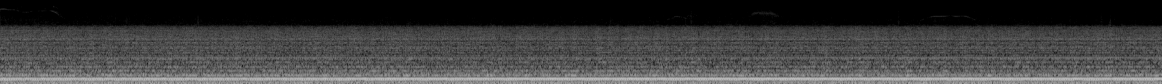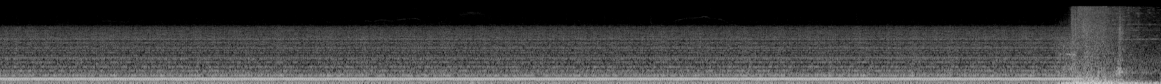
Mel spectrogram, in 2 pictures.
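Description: A single electric drone held at one low pitch with a stack of overtones, dead steady and unchanging, that cuts off suddenly near the end; really annoying.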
